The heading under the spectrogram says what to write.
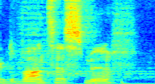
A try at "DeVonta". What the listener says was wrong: It's Devontae. It's Devontae, not Devonta. You just say A.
